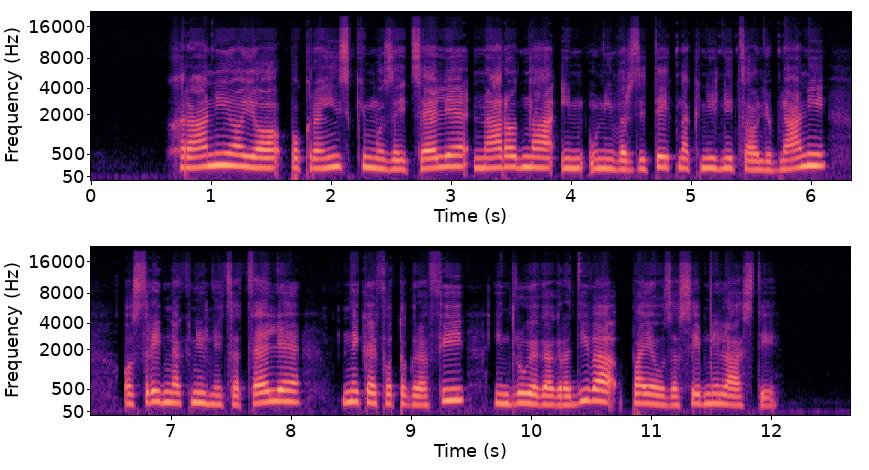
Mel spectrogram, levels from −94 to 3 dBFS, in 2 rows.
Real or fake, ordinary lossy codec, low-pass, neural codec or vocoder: real; Opus, 32 kbps; 19.8 kHz; none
